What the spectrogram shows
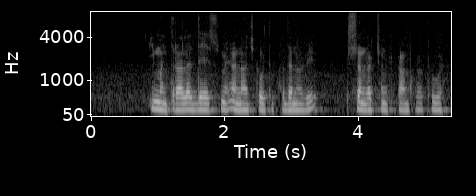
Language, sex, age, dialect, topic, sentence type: Bhojpuri, male, 18-24, Northern, agriculture, statement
